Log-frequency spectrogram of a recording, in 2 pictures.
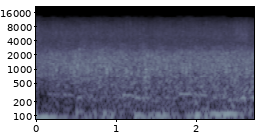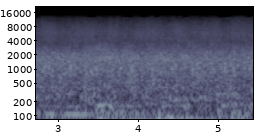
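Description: A dense, steady wave of applause from a crowd, many hands clapping at once in a continuous loud roar with no pauses, and no voices rising above it.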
